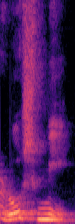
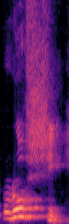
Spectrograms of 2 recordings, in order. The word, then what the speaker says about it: রশ্মি: দেখেন এই যে রশ্মি রশ্মি এইটা কিন্তু অনেকে উচ্চারণ করে রশ্মি এটা কিন্তু একটা ভুল উচ্চারণ এটার উচ্চারণ হবে রশ্মি এইখানে এই ম ফলা যুক্ত হবার কারণে এই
